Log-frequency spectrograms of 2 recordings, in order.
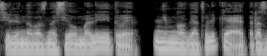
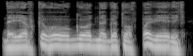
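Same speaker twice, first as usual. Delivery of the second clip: mild, higher-pitched outburst; desperate exclamation; 7 semitones higher than usual. A narrator's reading. Inspector ready to believe anyone, mild desperate exclamation. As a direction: blurt it, pitched up. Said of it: "воскликнул инспектор".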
